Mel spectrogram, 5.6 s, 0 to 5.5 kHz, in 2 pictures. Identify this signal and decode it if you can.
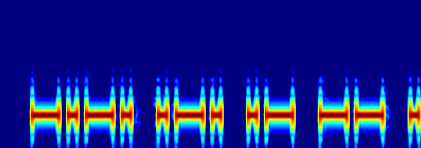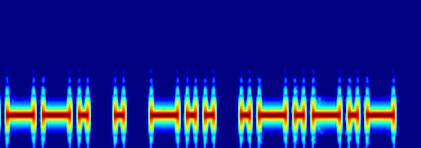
Morse code, heard as a keyed tone, about 20 wpm, 600 Hz. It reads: CRAMPED.
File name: the old man and the sea / the old man and the sea part 1 20wpm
